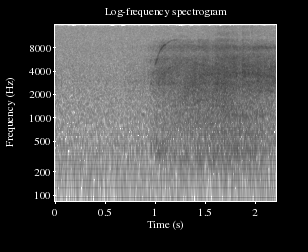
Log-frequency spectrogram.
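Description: Toy car tyres hiss over snow.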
